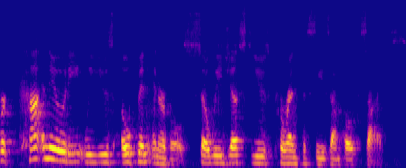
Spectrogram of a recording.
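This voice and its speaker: A man's fairly high, somewhat breathy voice with lively intonation, at a moderate pace and with hardly any pauses. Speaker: math instructor. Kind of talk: classroom lecture. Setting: classroom with students. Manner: conversational.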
